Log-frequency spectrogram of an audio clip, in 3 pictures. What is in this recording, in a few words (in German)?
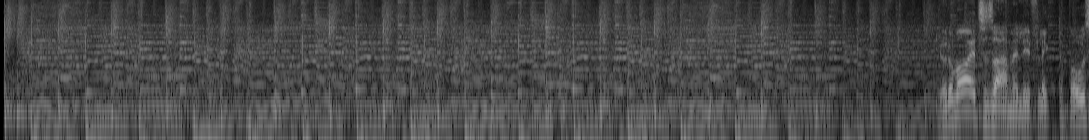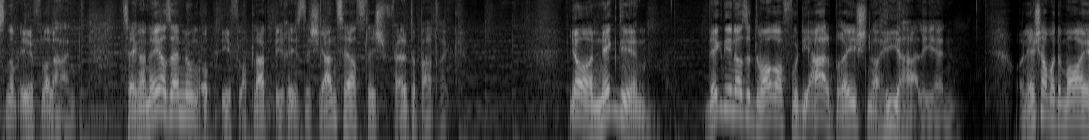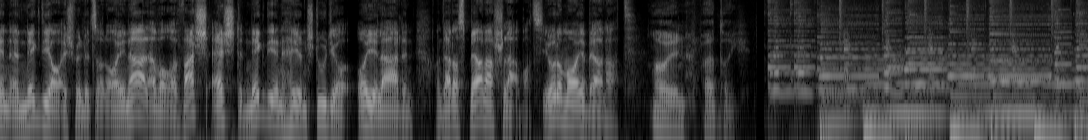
Mundart Süd; Brauchtumspflege in Neidingen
